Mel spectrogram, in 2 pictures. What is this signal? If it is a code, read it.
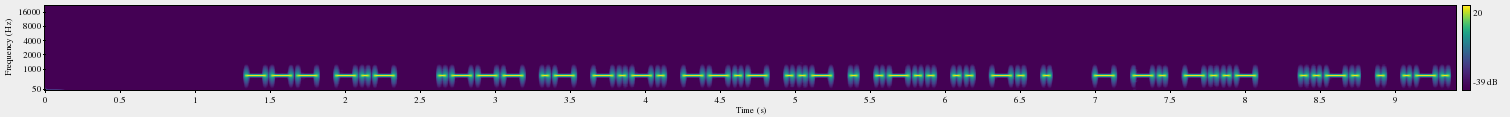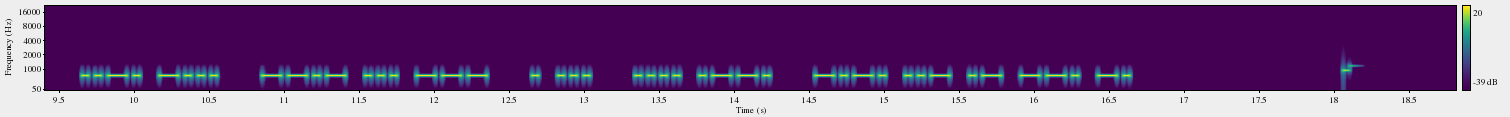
Morse code, heard as a keyed tone, about 28 wpm, 700 Hz. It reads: OK JACQUELINE TNX FER FB QSO ES HP CUAGN
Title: K1USN SST QSO Practice 28wpm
